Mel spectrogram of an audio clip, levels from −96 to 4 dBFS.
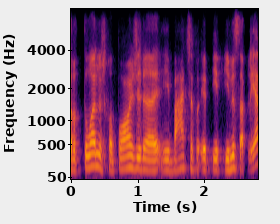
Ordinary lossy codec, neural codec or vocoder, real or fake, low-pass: Opus, 16 kbps; codec, 16 kHz, 1 kbps, X-Codec, HuBERT features, trained on LibriSpeech; fake; 7.2 kHz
